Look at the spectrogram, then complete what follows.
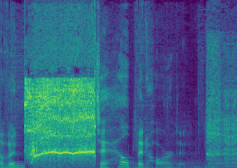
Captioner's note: another violent scream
